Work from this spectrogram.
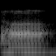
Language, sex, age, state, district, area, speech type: Sindhi, male, 60+, Gujarat, Kutch, urban, conversation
